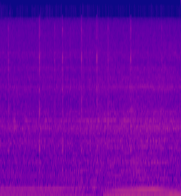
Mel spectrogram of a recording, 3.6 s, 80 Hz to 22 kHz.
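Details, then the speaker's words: 1989 Honda Prelude petrol engine just restarted after fixing a wiggling cam gear, cooling fans not working: steady even idle with a light regular tick about four a second, judged within normal. "Everyone that says that ticking is normal, do you hear it ticking? A little bit. That's within the realm of what I'd consider normal,"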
